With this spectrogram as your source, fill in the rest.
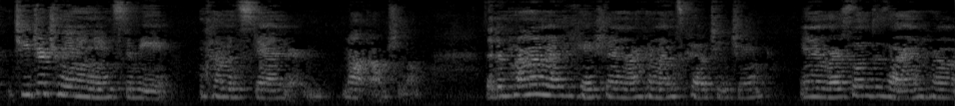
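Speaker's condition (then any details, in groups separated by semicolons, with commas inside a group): Spastic cerebral palsy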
